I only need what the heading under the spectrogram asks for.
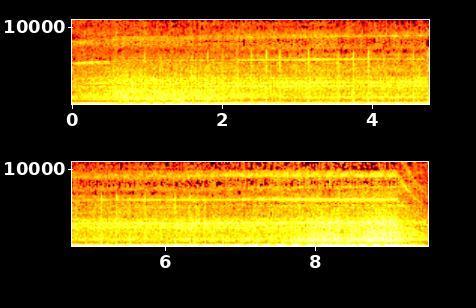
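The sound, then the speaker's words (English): A blender whirs steadily at high speed for several seconds, its motor hum joined by a gritty, rattling crunch as dry cornflakes are pulverized into dust, then the pitch drops as it switches off. “Okay, let's pop what's left of the cornflakes in the bowl. We're going to try putting them in the blender.”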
